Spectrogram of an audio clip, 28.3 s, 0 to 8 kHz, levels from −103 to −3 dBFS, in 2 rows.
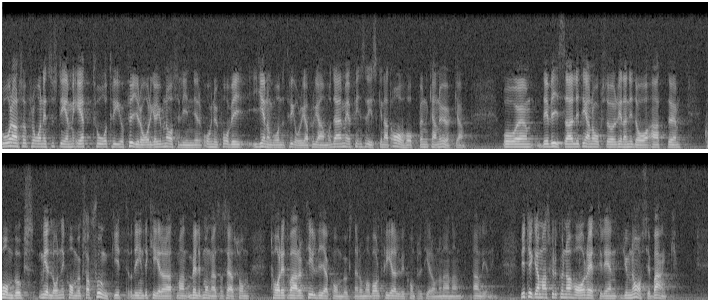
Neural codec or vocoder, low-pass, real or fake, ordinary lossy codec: none; 7.2 kHz; real; none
